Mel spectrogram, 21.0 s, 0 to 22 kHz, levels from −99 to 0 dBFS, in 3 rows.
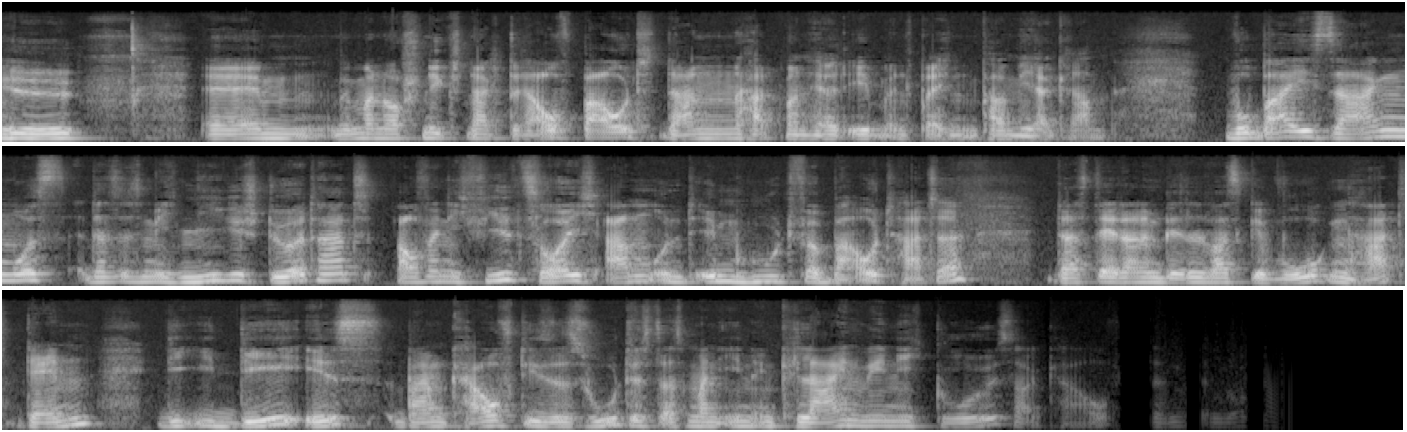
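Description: From 18.28 s to the end, the fade-out beginning around 18.3 s shows truncation distortion on a fade. Undithered gain, consistent with 11-bit resolution, leaves the waveform in square steps. From 19.13 s the tail turns gritty, with broadband hash speckling the spectrogram.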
